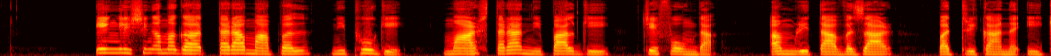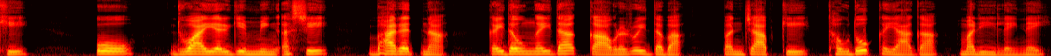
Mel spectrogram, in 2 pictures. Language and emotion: Manipuri, neutral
